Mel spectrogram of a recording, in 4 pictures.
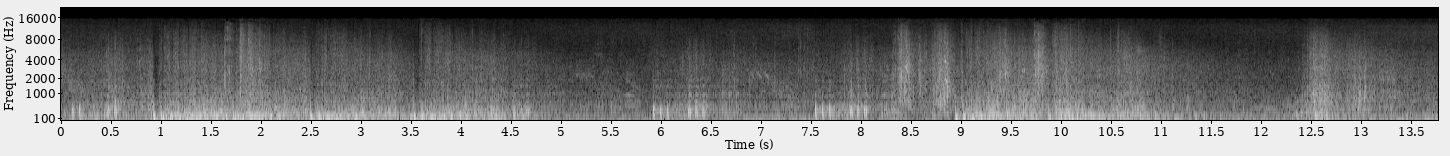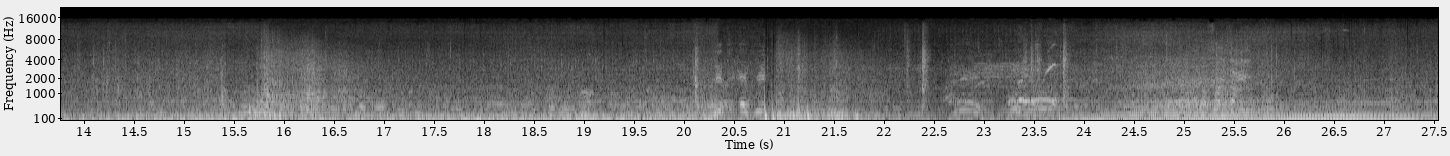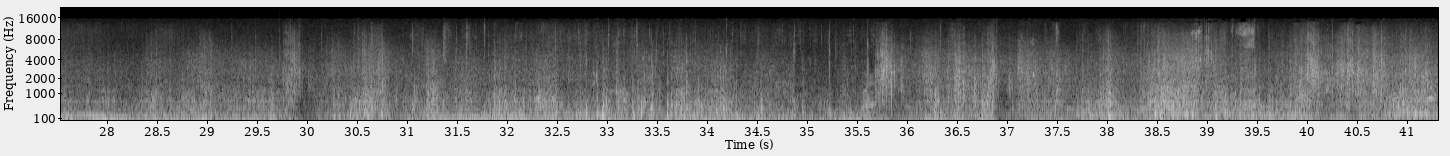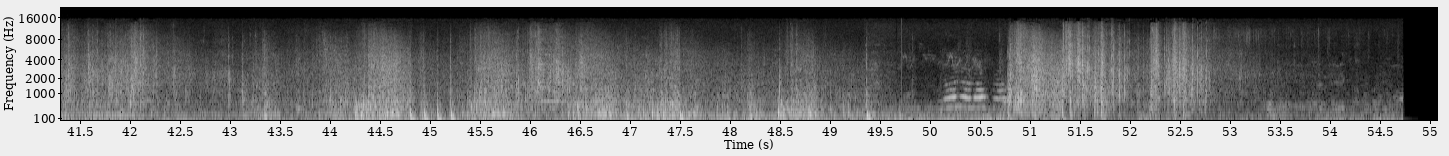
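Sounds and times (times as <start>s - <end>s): gunfire cracks: 5.9s - 11.0s, 15.6s - 17.0s, 35.5s - 49.6s, 50.8s - 53.3s
low rumble: 10.1s - 22.2s
vehicle engine: 12.0s - 20.7s, 23.6s - 50.6s.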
